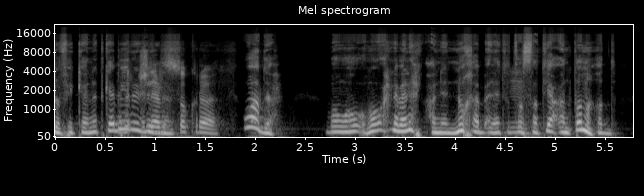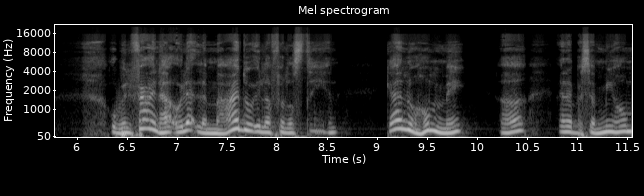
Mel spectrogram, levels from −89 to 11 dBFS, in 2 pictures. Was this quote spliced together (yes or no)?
yes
